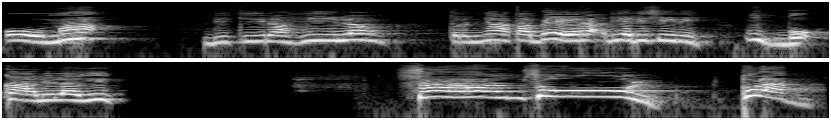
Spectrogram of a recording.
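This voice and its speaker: High-voiced man acting out comic squabbles. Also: normal speed. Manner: loud, bickering, exaggerated comic delivery. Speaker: comedy sketch creator. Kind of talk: comic sketch acting, many roles.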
